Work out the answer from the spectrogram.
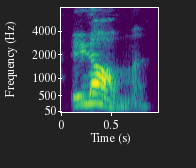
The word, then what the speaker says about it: l'homme: So, l'homme, le homme, the man, le homme, l'homme, l'apostrophe homme.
